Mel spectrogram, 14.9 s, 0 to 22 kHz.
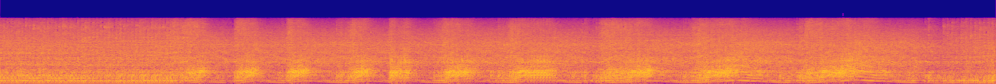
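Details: Tuned Mini 1380 engine on its first startup after a complete rebuild: crisp throttle blips about once a second climb and return cleanly to a settled idle. It runs and revs normally and sounds healthy.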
